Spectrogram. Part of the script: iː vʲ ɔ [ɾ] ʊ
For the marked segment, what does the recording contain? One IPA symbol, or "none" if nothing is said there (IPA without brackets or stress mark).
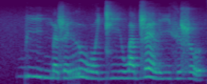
ʐ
